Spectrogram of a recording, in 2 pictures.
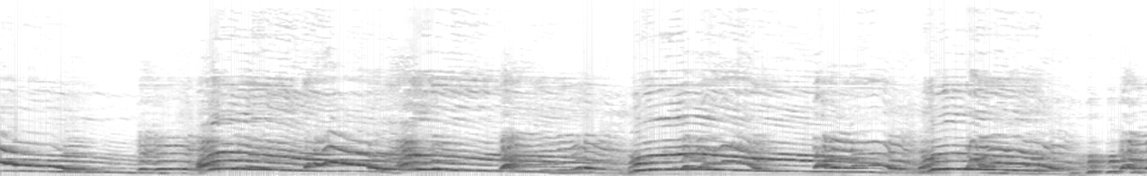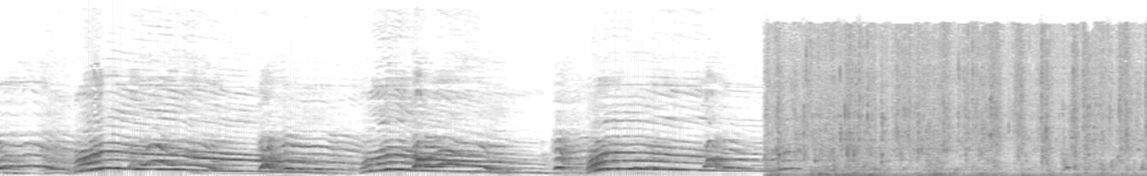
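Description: A man and a brown poodle-type dog howling together: a string of falling howls, about one a second, often two voices overlapping. About nineteen seconds in, this gives way to water running into a bathtub.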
